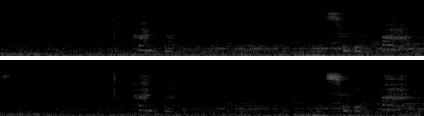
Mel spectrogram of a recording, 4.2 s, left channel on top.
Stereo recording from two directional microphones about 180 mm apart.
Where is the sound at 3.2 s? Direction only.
15° right (ahead or behind).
